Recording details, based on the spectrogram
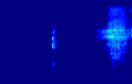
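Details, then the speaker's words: Adult with a cough attributed to pollen: a faint click, then a sudden harsh, noisy burst at the end, a single adult cough that is cut off. "can you take it I've got a cough I hear it it's always pollen everywhere"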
